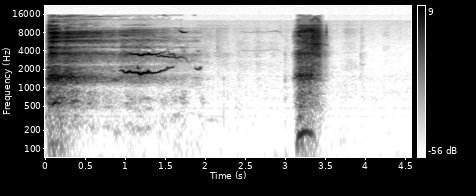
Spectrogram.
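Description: A man laughs softly close to a microphone.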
